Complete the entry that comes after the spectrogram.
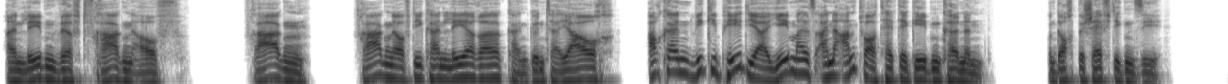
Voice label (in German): Schauspiel Energisch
